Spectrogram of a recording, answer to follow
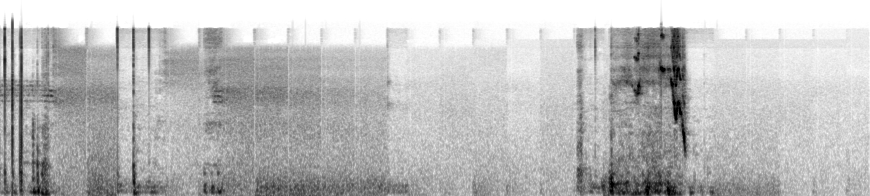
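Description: Handling noise picked up by an open video-call microphone: a quick run of sharp clicks in the first two seconds, then a loud scraping, rustling burst with a short falling squeak about eight seconds in.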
